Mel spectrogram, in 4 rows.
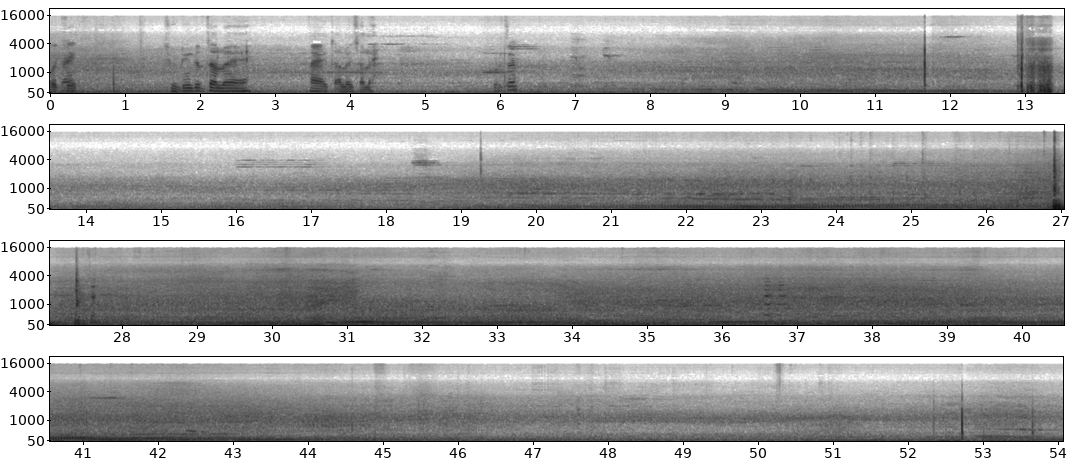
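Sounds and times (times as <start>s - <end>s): sharp knock: 26.9s - 27.6s.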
